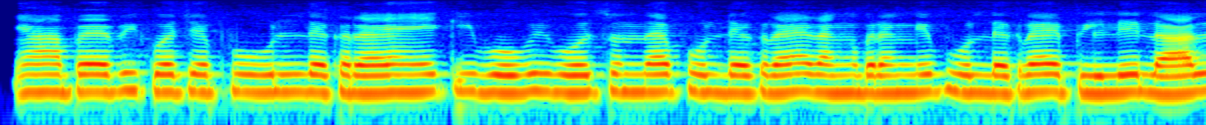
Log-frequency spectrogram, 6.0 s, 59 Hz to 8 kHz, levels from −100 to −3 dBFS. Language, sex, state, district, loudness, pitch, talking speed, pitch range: Hindi, female, Chhattisgarh, Korba, -23 LUFS, 215 Hz, 240 wpm, 210-215 Hz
